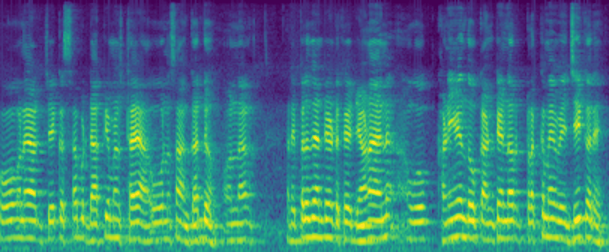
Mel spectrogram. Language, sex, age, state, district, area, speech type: Sindhi, male, 60+, Maharashtra, Thane, urban, spontaneous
